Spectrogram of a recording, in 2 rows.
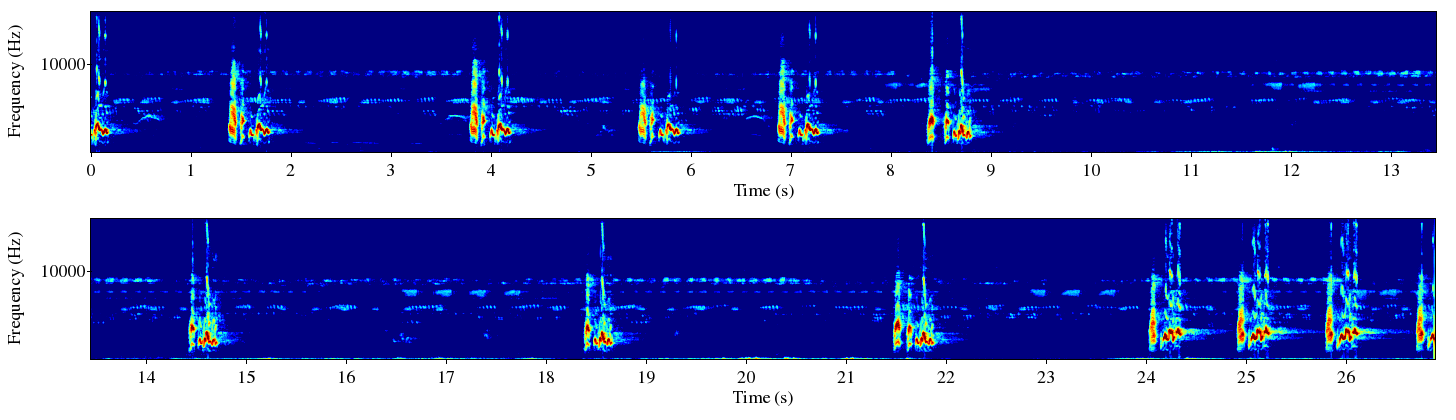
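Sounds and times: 
sooty-headed bulbul singing: 1.4s - 9.7s, 10.8s - 26.8s
soft low rumbling: 10.8s - 18.1s, 19.0s - 21.5s.

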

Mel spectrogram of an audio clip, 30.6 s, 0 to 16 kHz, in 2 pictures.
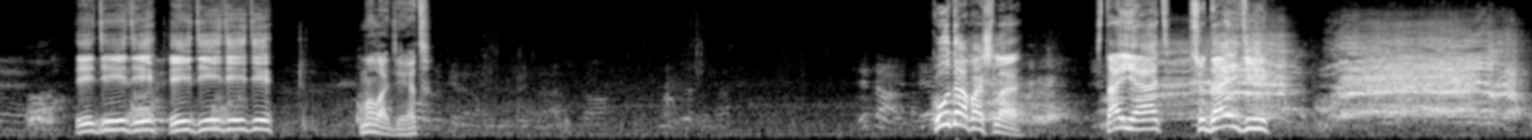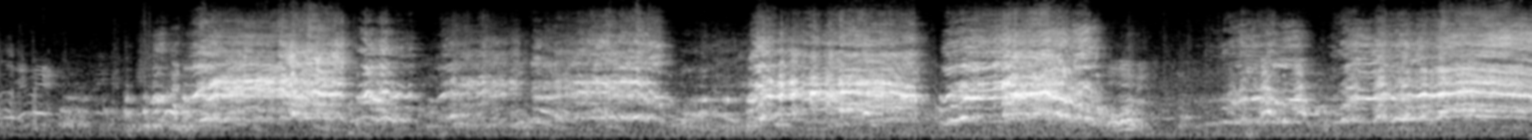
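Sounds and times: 
speech: 0.8s - 2.8s, 3.6s - 4.4s, 9.4s - 10.3s, 11.0s - 12.9s
pig squealing while being slaughtered: 9.5s - 15.4s, 16.0s - 26.8s, 27.4s - 30.6s.

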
